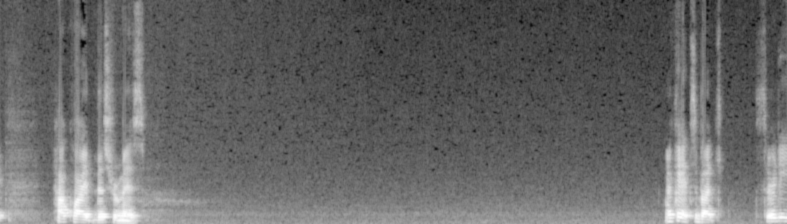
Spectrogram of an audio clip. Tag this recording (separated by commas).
Speech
